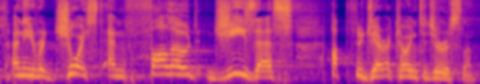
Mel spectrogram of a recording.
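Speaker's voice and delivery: usual speaking voice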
